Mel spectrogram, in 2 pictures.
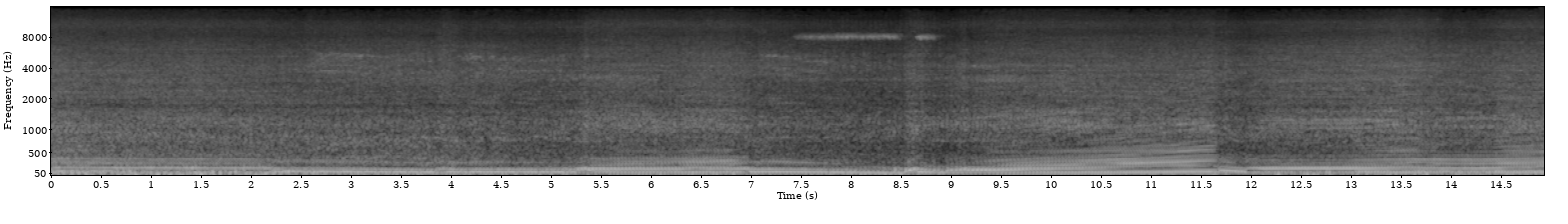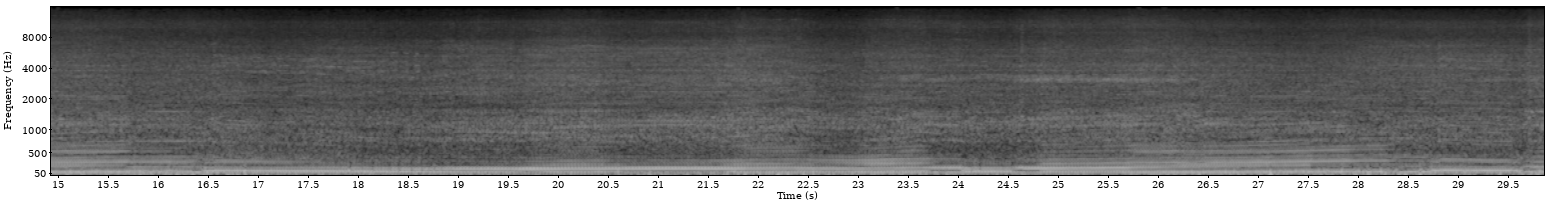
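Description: Ducati Monster's air-cooled L-twin engine heard on board while riding, the engine note climbing and dropping back again and again as the throttle opens and closes through the bends.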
